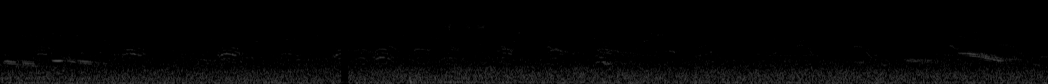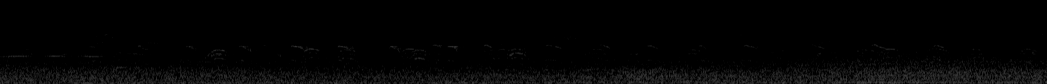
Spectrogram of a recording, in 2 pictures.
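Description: Near silence with faint background bird chirps, including a quick series of short repeated chirps in the second half, and one brief click about three and a half seconds in.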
